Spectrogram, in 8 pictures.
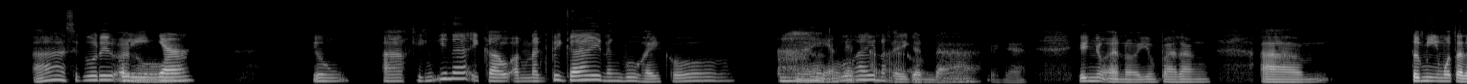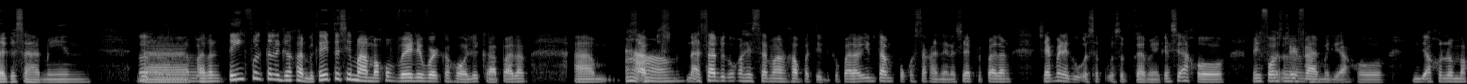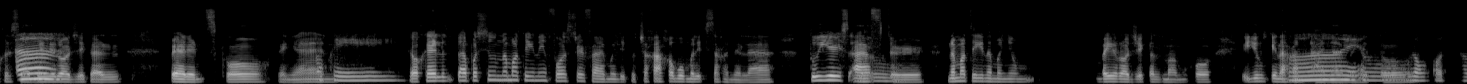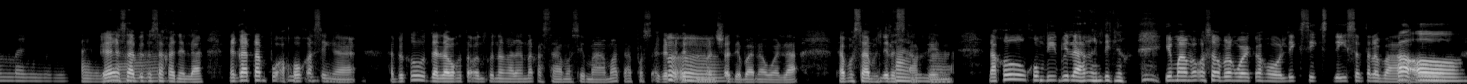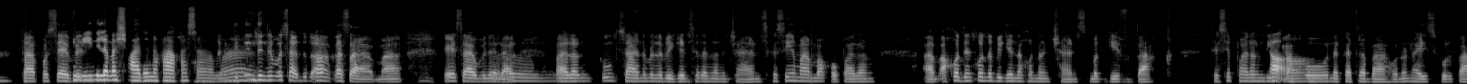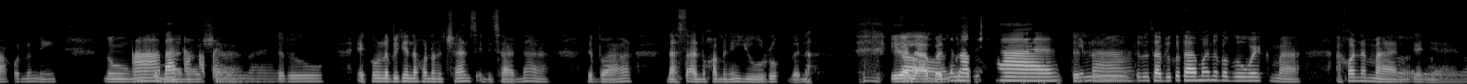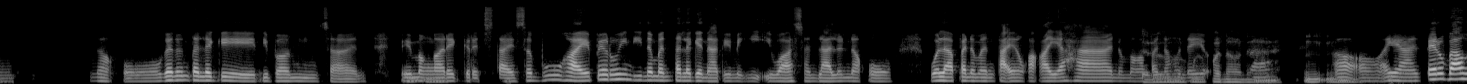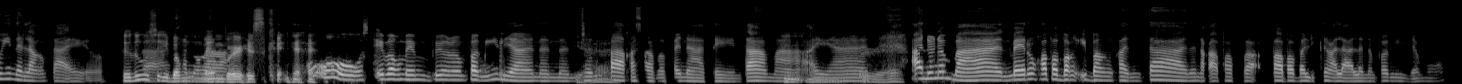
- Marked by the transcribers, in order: other background noise; singing: "aking ina, ikaw ang nag-bigay ng buhay ko"; singing: "buhay na kay ganda"; laughing while speaking: "bibilangan din yung"; tapping; laughing while speaking: "oo, hindi na masyado nakakasama"; laughing while speaking: "gano'n"; laughing while speaking: "members ganyan"
- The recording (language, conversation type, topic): Filipino, podcast, May kanta ba na agad nagpapabalik sa’yo ng mga alaala ng pamilya mo?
